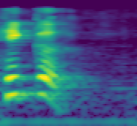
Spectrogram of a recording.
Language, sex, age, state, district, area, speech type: Sindhi, female, 45-60, Maharashtra, Mumbai Suburban, urban, read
